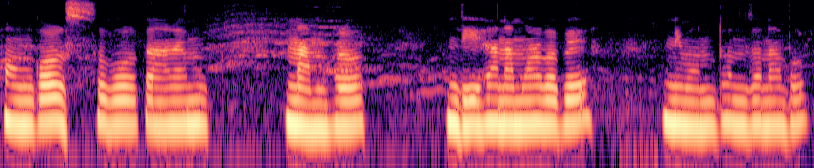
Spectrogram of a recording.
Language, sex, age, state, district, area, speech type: Assamese, female, 30-45, Assam, Lakhimpur, rural, spontaneous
